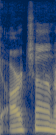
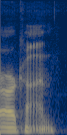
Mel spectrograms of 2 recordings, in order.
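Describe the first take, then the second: First: "Archon" said ARCH-on, ch as in church; Archon with a CH sound. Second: "Archon" said ARK-on, ch as hard k; Archon with a K sound. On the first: Host unsure of the gun's name, "Archon" as ARCH-on. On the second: Host unsure of the gun's name, "Archon" as ARK-on. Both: Shown as a demonstration. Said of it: "how do they pronounce it".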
